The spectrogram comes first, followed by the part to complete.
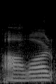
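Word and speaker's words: hour: SSC candidate এখানে ইয়ার আওয়ার honest এদের সবার পূর্বে প্রথম লেটার ছিল এইচ এইচ একটি আমরা জানি কনসোনেন্ট লেটার কিন্তু এখানে এইচ এর উচ্চারণ হয়নি শুরুতে আমরা এয়ার পেয়েছি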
